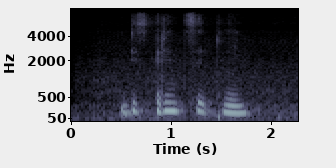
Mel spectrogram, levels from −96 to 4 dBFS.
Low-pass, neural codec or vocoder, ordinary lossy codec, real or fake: 7.2 kHz; codec, 16 kHz in and 24 kHz out, 1 kbps, XY-Tokenizer; none; fake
